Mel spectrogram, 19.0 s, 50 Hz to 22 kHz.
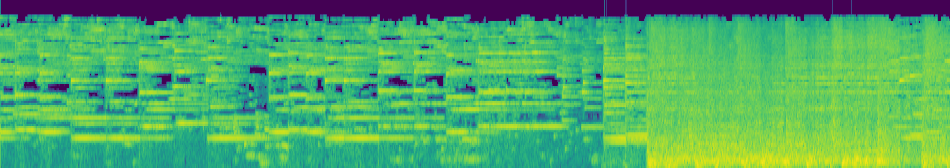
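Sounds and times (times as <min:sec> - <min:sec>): bell lyres playing melody: 0:00.0 - 0:19.0.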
